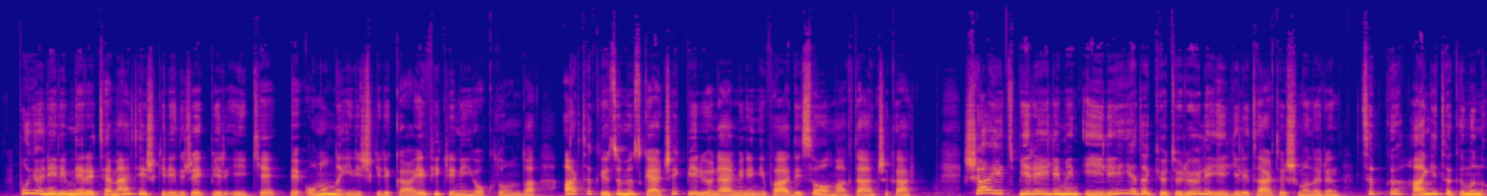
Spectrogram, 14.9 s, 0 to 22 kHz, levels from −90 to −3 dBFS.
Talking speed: 135 wpm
